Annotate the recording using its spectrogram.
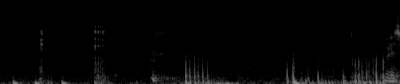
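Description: Soft knocks, thuds and a few light clicks of objects being set down and handled on a cloth-covered altar, irregular and close to the microphone.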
